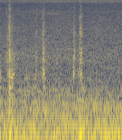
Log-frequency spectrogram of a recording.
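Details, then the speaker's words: Suzuki Burgman Street scooter riding over potholes, heard from handlebar position: sharp isolated single clicks from the left side at each bump over low rumble; loose kick-start bolt, fix by tightening and adding a nut underneath, can damage drive face. "Tapos ganito yung tunog niya mga boss kapag nadaan kayo sa lubak."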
